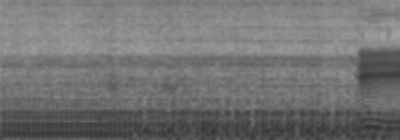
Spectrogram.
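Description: Motorcycle engine running at a steady cruising speed, its note holding an even pitch; a rougher low rumble joins it from about half a second in.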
